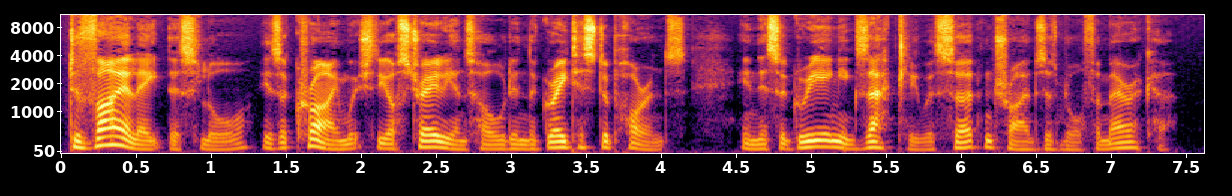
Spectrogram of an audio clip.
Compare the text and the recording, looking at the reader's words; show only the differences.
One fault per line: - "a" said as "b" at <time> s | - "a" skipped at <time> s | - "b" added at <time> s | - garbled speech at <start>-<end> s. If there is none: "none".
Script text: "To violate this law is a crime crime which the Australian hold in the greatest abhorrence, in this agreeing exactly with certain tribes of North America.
- "crime" skipped at 1.9 s
- "Australian" said as "Australians" at 2.2 s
